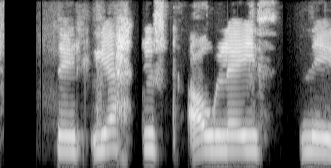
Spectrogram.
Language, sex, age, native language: Icelandic, male, 8, Icelandic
